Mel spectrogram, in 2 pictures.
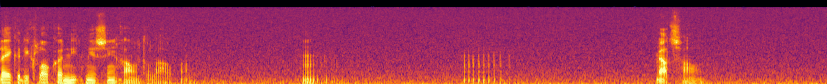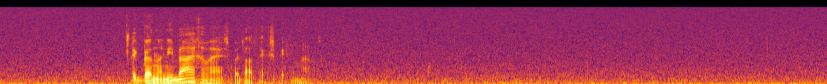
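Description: City traffic hums steadily in the distance, outdoors.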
